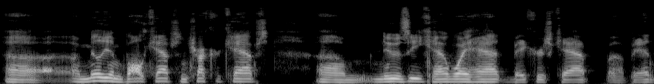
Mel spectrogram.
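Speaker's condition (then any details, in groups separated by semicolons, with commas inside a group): Cleft lip and palate; nose still slightly crooked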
